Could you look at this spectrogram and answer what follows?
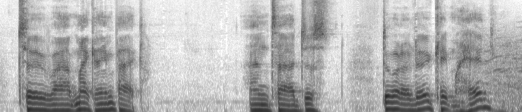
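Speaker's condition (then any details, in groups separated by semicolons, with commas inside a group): Motor neurone disease; speech now affected, swallowing and talking still possible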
